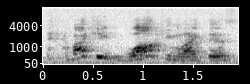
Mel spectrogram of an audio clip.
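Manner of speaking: put-on high, loud fussy old woman; hammed-up old woman fretting. Old woman voiced in told story.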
